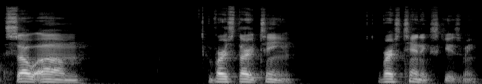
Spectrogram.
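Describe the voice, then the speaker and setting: A man's voice: on the low side, animated, slow pace, a bit bright. A man teaching a Bible lesson as a church elder, emphatic and repetitive, often asking listeners if they see his point. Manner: emphatic, repeats phrases and asks listeners "you see". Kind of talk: sermon-style Bible teaching.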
